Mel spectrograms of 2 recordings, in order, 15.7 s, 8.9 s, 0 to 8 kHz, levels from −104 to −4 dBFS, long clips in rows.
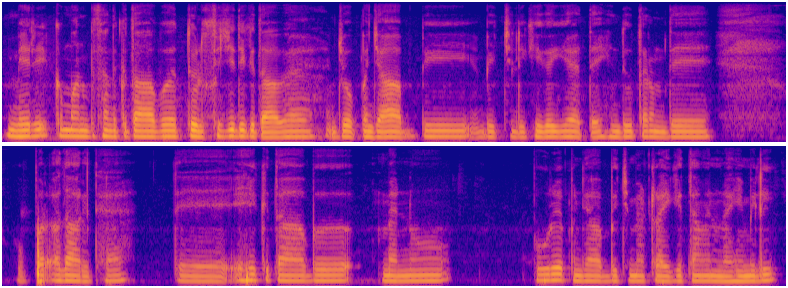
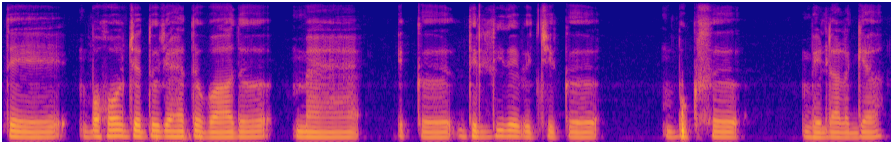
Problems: background sounds at intervals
